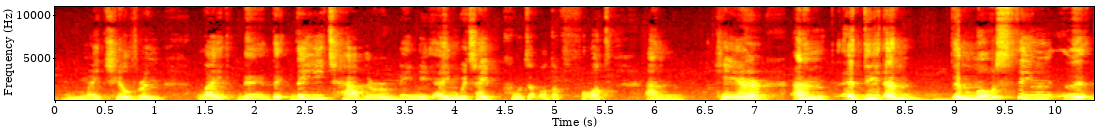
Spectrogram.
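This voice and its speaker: A woman's voice: high-pitched, warm tone, poor audio. A woman streaming a game, rambling in casual commentary with frequent laughter and restarts.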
